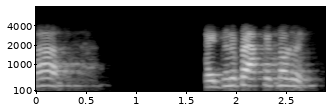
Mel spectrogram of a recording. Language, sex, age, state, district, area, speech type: Kannada, female, 60+, Karnataka, Belgaum, rural, conversation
